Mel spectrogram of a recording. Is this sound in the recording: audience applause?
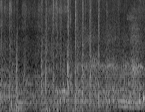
no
